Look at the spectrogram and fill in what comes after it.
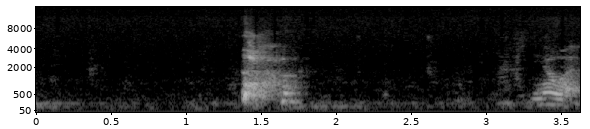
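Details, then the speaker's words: Weak cough in a person with C6-7 cervical spinal cord injury, asked to cough again: one soft, short cough with little force, then a faint second effort, from impaired abdominal and chest wall muscles. "i'm going to take a look at that respiration i'm going to ask you to cough pulp again"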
